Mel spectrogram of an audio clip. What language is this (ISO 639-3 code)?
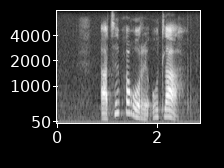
nso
